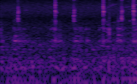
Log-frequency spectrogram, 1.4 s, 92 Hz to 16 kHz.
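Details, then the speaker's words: Ford 7.3L Powerstroke diesel truck fitted with motorcycle throttle conversion: small crisp clicks each time the accelerator pedal moves; TPS safety switch working normally. "So what the safety switch does, if you press this pedal, you hear that little clicking"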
